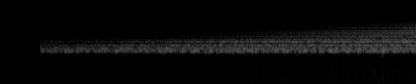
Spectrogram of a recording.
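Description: Electronic background music: after a moment of silence, a held synthesizer chord fades in about half a second in and slowly swells louder.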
